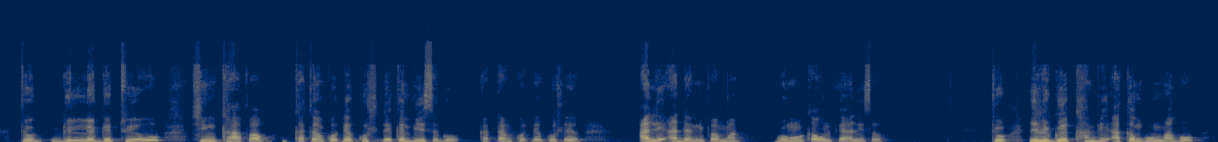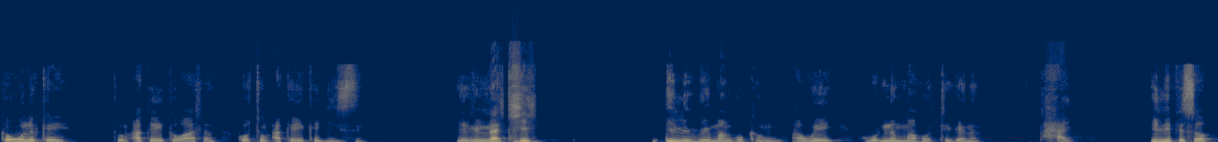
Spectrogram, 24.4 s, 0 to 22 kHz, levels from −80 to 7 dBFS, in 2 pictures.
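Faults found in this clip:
Nothing stood out on listening to this speech recording.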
